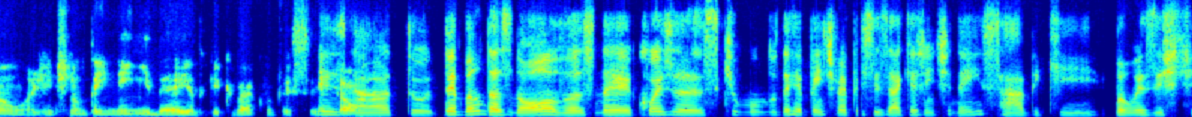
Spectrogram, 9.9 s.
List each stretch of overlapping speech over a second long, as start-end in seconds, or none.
none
